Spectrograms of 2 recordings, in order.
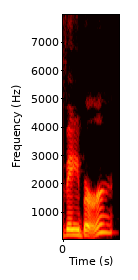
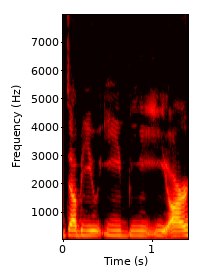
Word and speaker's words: Weber: German economist called Alfred Weber, but it is written W-E-B-E-R, so you might be thinking Weber, but it is pronounced Weber, like with a V, but it's not a V, because, why not?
